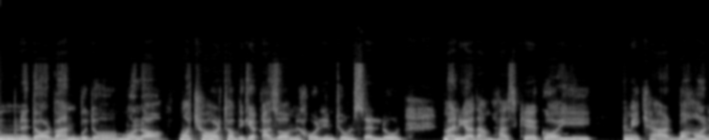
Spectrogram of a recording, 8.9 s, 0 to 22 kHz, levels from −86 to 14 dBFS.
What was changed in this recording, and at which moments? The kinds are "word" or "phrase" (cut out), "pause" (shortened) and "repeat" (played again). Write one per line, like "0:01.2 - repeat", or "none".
0:02.1 - pause
0:03.0 - word
0:07.8 - word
